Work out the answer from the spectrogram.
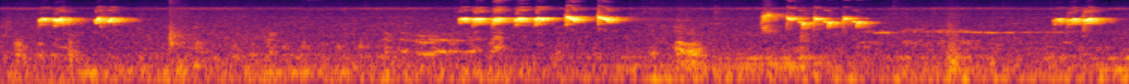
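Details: Four-month-old sooty-headed bulbul singing a song filled with imitations of rengganis and cucak wilis. Short bursts of bright, rapidly repeated chirpy notes are separated by pauses, with a thin, level whistle in between and a low background hum.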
